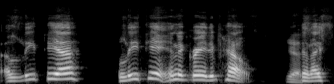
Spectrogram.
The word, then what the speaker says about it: Alethia: are Sher yeah surrounding areas it's called althia althia Integrative Health yes did I pronounce that correctly you did thank all right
